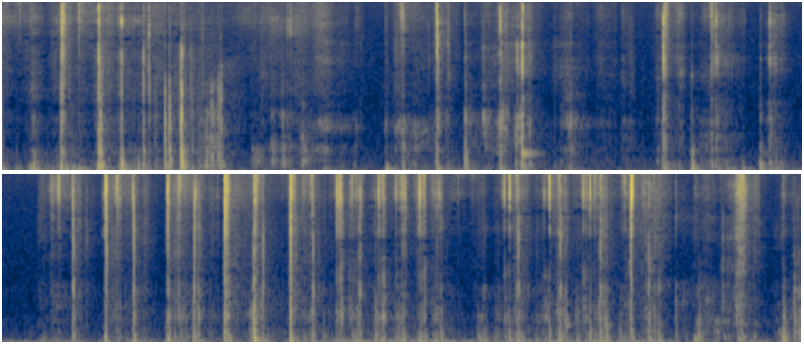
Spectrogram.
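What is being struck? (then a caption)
Silicone scalp brush. Long nails scratch and tap a hollow pink silicone scalp brush, working over both its smooth shell and its spiked base. Many quick, dry clicks and bursts of scratchy crackle come in fast irregular runs with brief gaps. The taps are mostly low and dull, with some bright edges, and each one dies away at once.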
